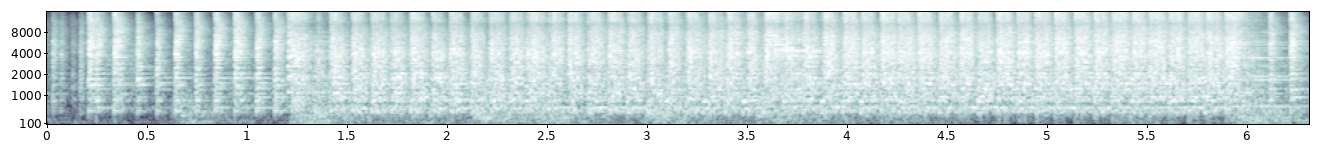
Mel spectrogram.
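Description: Dhol-tasha ensemble drumming: barrel-shaped dhols beaten with stick and hand under stick-played tasha kettle drums. About a second in, the distinct beat breaks into a fast, continuous tasha roll over the dhols.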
